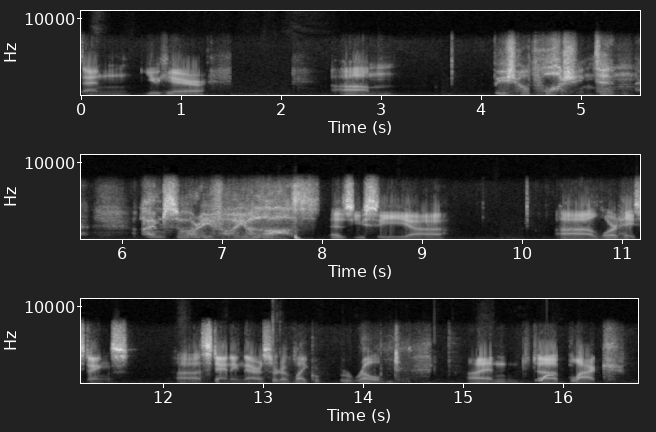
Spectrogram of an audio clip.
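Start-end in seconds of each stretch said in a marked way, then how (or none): 4.1-8.0 raspy, echoey, eerie ghostly voice. Narrating a scene and voicing Lord Hastings: raspy echoey voice. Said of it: "a raspy echoey voice".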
